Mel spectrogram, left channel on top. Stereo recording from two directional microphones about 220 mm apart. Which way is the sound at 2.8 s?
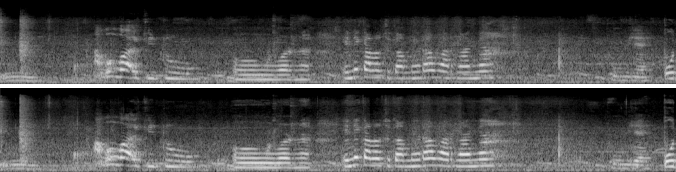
25° right (ahead or behind).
